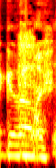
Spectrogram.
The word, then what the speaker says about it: Gavala: I hear your last name rhymes with squalor. – Yeah, Gavala.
